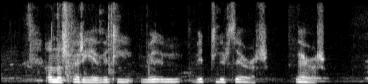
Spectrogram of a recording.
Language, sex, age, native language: Icelandic, male, 10, Icelandic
